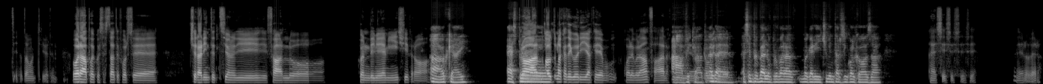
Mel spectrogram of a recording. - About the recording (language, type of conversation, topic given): Italian, unstructured, Qual è il posto che ti ha fatto sentire più felice?
- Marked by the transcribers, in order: "stato" said as "tato"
